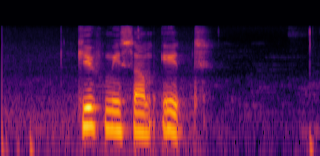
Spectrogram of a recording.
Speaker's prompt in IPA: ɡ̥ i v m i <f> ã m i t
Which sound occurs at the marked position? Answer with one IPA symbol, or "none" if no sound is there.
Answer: s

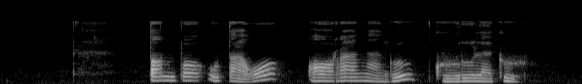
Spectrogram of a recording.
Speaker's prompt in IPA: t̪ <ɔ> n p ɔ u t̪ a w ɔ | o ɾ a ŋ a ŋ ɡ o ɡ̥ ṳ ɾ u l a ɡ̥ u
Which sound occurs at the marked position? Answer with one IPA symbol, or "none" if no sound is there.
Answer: ɔ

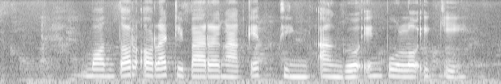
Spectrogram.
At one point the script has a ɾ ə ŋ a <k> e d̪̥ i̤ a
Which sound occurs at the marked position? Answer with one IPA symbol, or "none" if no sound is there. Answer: k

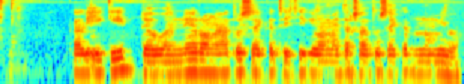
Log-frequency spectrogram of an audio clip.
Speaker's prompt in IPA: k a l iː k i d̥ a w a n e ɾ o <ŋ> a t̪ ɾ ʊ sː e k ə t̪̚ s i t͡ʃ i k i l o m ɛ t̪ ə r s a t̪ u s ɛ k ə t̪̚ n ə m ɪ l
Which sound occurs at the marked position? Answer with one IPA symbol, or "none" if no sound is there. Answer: ŋ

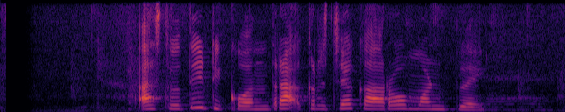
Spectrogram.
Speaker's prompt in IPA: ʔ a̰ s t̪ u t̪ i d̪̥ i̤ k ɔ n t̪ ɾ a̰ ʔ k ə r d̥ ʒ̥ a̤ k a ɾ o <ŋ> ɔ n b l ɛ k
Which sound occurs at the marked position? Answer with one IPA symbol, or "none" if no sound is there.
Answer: m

